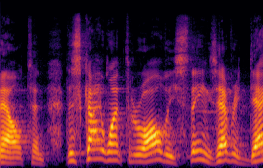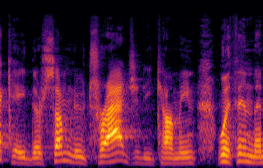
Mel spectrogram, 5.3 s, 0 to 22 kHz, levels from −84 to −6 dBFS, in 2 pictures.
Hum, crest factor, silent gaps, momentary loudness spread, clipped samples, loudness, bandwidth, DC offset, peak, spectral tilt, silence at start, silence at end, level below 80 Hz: none; 20 dB; none; 11 LU; under 0.1%; -21 LUFS; 15.5 kHz; under 0.1%; 0 dBFS; -4 dB/octave; 0 s; 0 s; -78 dBFS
